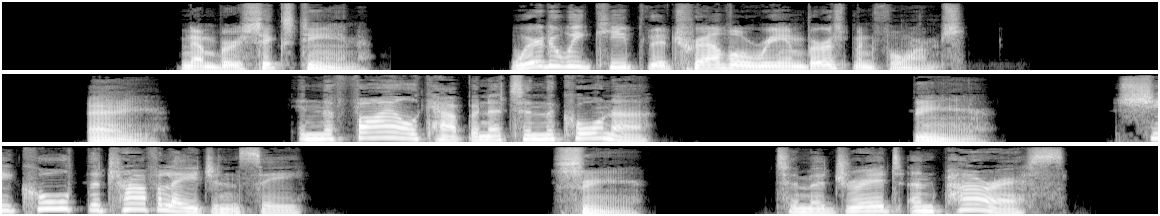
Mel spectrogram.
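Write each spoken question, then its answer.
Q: Where do we keep the travel reimbursement forms?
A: A: In the file cabinet in the corner.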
